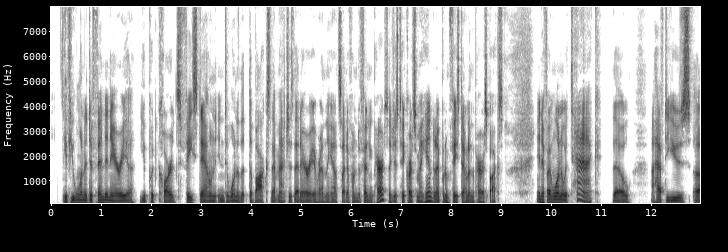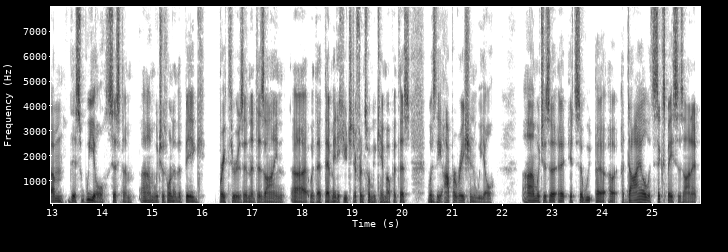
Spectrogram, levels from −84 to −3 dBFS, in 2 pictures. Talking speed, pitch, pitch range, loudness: 240 wpm, 95 Hz, 90-105 Hz, -20 LUFS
